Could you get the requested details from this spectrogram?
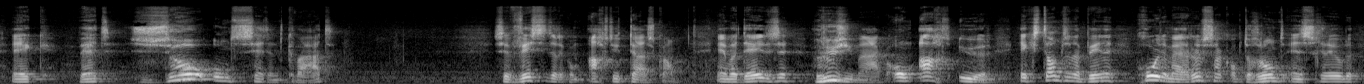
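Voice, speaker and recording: Slow, expressive male storyteller. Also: mid-range voice. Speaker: reader of a children's book. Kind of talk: reading aloud a children's story.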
